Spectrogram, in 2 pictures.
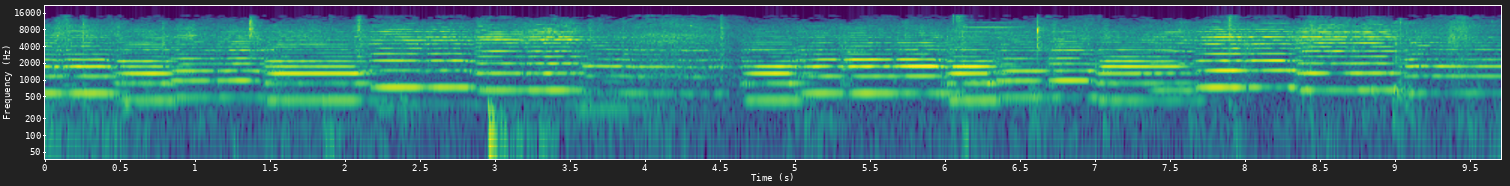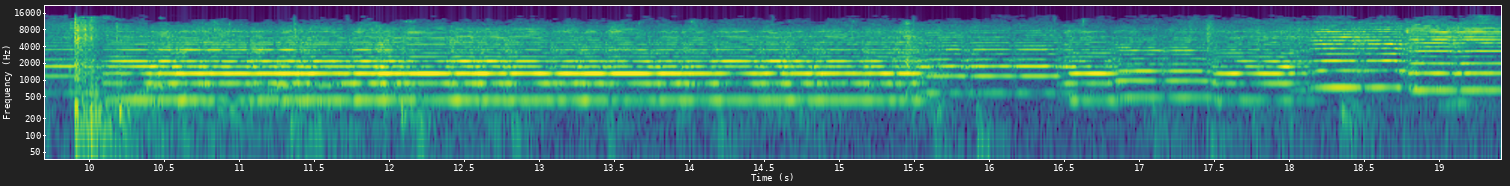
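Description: A solo fiddle plays a melody one note at a time, stepping up and down. About halfway through it holds one long note for several seconds, then goes back to shorter notes.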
